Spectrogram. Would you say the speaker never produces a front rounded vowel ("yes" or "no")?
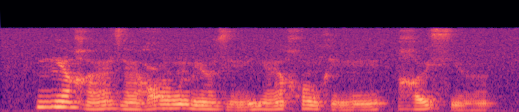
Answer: no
